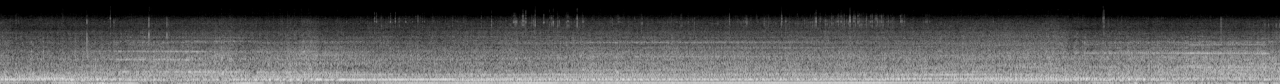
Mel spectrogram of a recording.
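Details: LT230 transfer case heard with sound proofing fitted: road drone while driving with a faint tonal whine wandering in pitch with road speed, most likely transfer box whine.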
